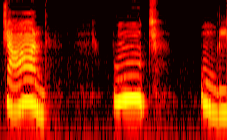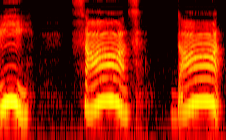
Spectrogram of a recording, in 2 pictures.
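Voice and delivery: each word drawn out slowly, vowels through the nose; teacher demonstrating nasalized words one by one; slow nasal examples. Shown as a demonstration. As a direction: spell out चांद, पूंछ, उंगली, सांस, दांत slowly with nasal vowels. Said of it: "तो हम इसके उदाहरण देखते हैं".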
